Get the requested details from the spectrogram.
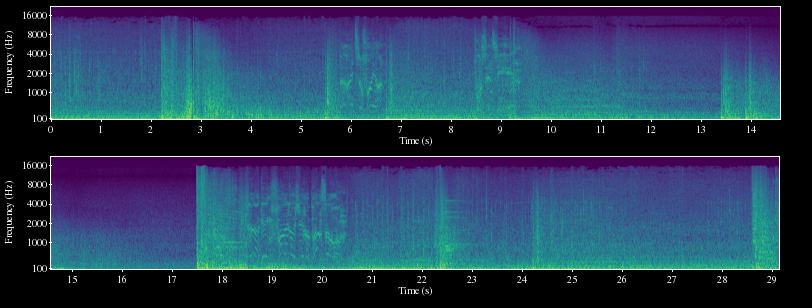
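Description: A heavy tank engine rumbles low and steady.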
